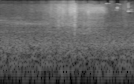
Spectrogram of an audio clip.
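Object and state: Nothing is struck.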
